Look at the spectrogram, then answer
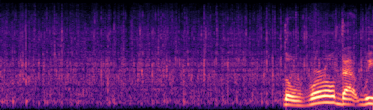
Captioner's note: flowing spring water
